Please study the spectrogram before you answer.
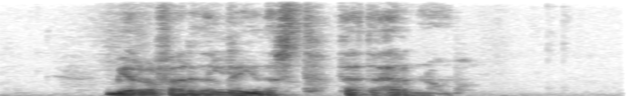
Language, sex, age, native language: Icelandic, male, 50-59, Icelandic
